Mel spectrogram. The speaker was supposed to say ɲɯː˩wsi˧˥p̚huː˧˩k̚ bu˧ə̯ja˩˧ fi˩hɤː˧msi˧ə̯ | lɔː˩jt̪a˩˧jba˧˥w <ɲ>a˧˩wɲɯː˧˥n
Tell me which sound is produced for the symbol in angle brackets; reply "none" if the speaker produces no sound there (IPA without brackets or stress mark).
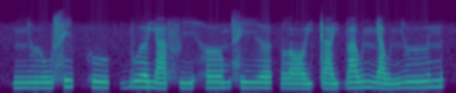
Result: ɲ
